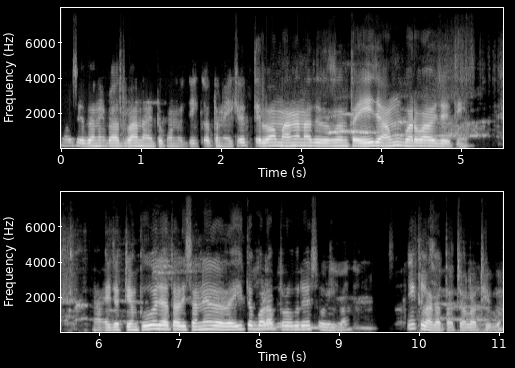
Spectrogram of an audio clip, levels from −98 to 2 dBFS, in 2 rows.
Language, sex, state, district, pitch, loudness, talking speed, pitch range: Hindi, male, Uttar Pradesh, Deoria, 165 Hz, -14 LUFS, 180 wpm, 155-185 Hz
